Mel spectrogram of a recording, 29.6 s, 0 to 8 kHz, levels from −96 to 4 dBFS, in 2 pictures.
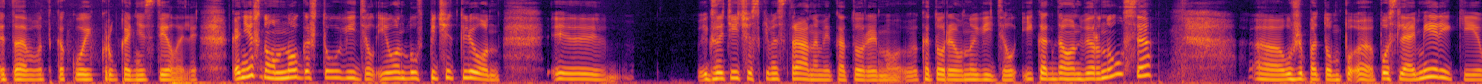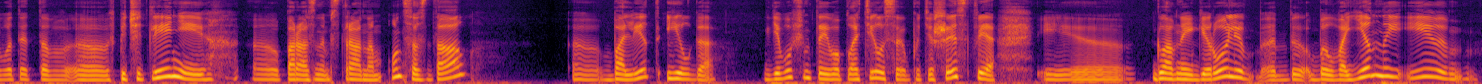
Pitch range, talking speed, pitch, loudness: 170-215 Hz, 105 wpm, 185 Hz, -17 LUFS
